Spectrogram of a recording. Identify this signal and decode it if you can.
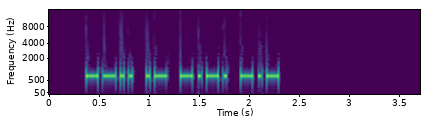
Morse code, heard as a keyed tone, about 28 wpm, 700 Hz. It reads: ZACK
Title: USA Common Names - Max 5 Letters - 28wpm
